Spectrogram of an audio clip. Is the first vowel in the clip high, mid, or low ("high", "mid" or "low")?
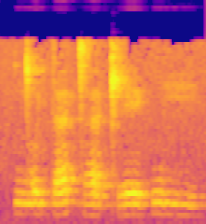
mid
